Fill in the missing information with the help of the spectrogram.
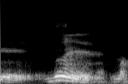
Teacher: Bila sebut zul tu pangkal lidah turun. Kita nak nipis. Kalau tak nanti nanti jadi nanti jadi zul.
